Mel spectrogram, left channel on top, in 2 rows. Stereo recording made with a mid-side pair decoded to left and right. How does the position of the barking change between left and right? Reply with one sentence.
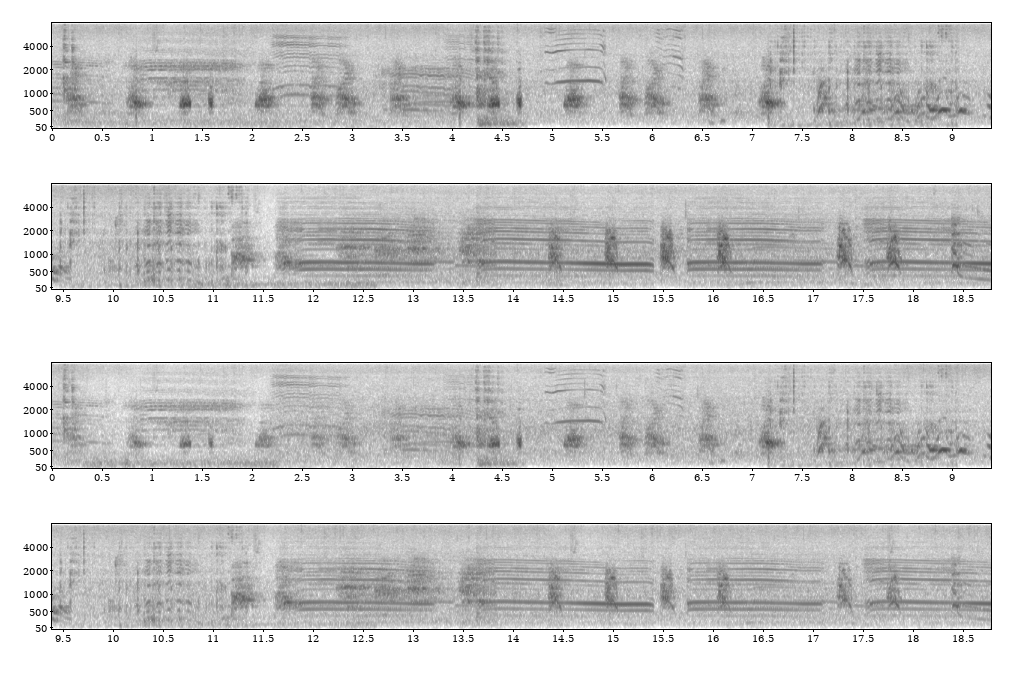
You can hear the barking move from left to right and back again.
